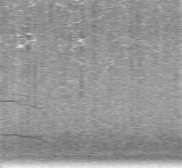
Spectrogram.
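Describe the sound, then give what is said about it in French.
A burst of steady applause for a graphic designer who worked the spotlight during a song, dense and even clapping from a crowd filling the whole moment at a consistent, fairly loud level with no voices standing out. “Moi, j'aimerais ça qu'on donne une bonne main d'applaudissement au gars ou à la fille des graphistes qui était sous spot lors de ….”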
